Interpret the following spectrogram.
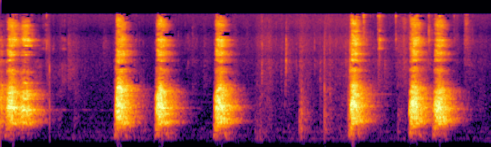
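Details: Domestic dog barking at nothing in bursts: one bark, then paired barks, a single one, and a final pair, roughly seven sharp, harsh barks in under seven seconds with silent pauses.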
